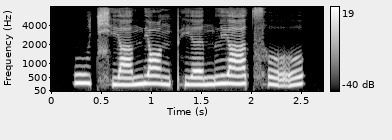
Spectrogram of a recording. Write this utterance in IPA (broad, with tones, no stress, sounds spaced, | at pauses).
u˥ t͡ɕʰ j ä˧˥ n̪ j ɑ˥˩ ŋ pʰ j ɛ˧˥ n l j ä˧˥ t͡sʰ ɤ̰˨˩˦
